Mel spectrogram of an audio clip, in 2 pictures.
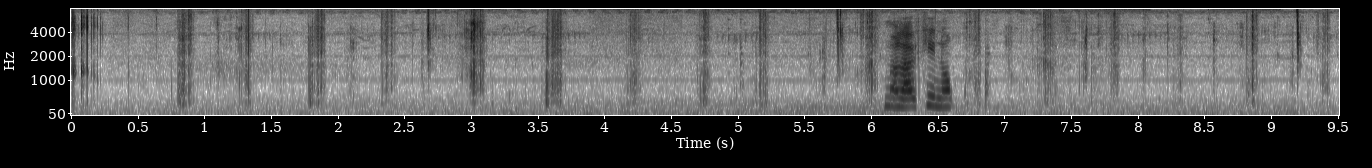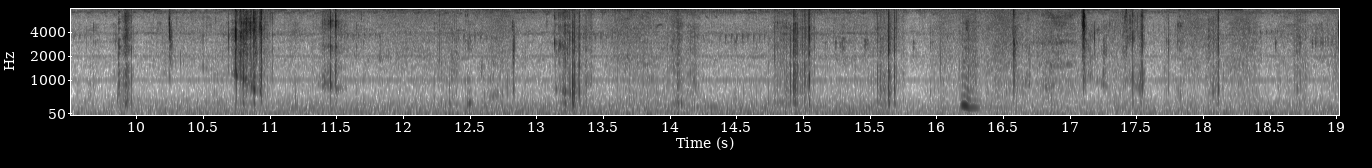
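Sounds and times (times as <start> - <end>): crunchy chewing of raw vegetables: 0.0 - 19.0
high insect shrill: 12.4 - 17.3.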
